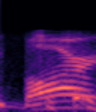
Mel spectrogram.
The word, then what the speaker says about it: Bar: They be like Bear 9 or maybe like this like Bar with one R. But really, Bar is my last name.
